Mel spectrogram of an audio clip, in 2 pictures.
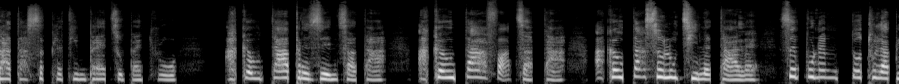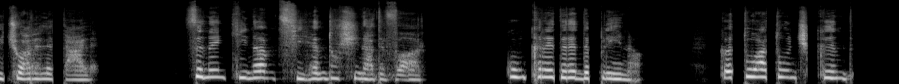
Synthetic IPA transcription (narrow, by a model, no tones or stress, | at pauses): at̪asəplət̪impɾe̞t̪supe̞nt̪ɾu | akəut̪apɾe̞ze̞nt̪sat̪a | akəut̪afat̪sat̪aː | kəut̪aso̞lut̪siːle̞t̪ale̞ | səpune̞mt̪o̞t̪ulapit͡ʃoaɾe̞le̞t̪ale̞ | səne̞ɨŋkʲʰinəmt̪sijend̪uʃinad̪e̞vər | kuŋkɾe̞d̪e̞ɾe̞d̪e̞plinə | kət̪uat̪unt͡ʃʲkʰɨnd̪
